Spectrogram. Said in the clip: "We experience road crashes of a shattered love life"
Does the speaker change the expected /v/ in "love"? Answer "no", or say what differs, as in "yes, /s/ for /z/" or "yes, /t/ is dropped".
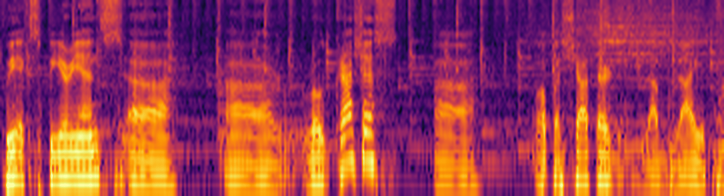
yes, /b/ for /v/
